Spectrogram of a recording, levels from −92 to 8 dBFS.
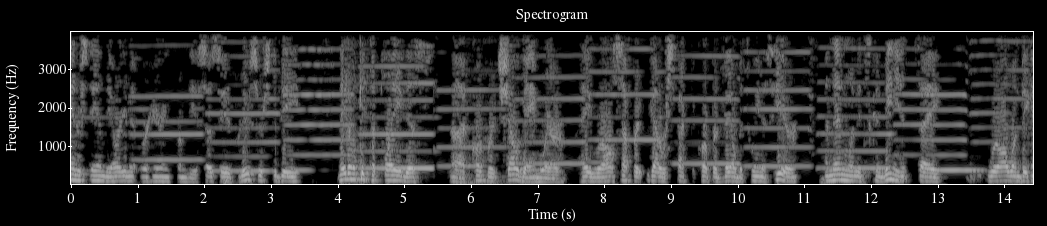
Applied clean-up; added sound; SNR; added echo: classical method Wiener filter.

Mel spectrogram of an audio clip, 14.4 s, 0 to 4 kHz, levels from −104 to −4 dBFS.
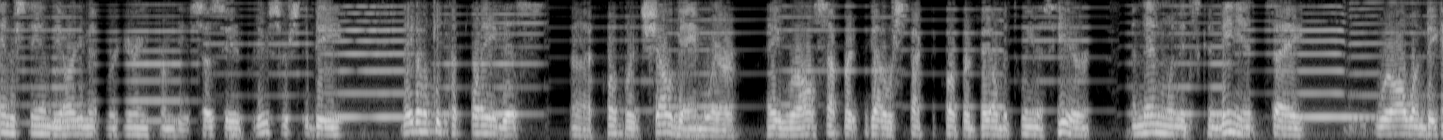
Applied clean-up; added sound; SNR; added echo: neural mask model RNNoise.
